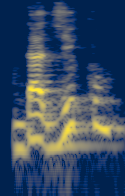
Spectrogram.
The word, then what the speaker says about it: Dadico: Eu tenho aqui a felicidade de receber a juíza Cláudia Maria Dadico. Essa é a pronúncia, doutora Cláudia? Exatamente, isso mesmo.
